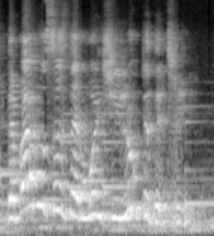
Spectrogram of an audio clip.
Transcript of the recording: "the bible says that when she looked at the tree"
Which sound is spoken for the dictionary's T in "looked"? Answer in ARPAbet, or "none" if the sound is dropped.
T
